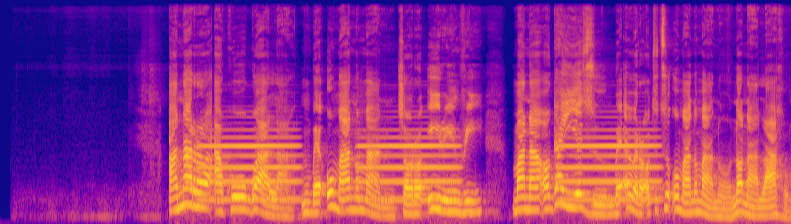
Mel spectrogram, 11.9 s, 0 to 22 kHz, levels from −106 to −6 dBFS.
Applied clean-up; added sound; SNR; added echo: none; Wind instrument, woodwind instrument; 4 dB; none.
